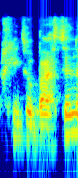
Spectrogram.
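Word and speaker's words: Gietel-Basten: I always mispronounce his name. Is Gittel, but he will say it correctly in the video that we'll see now.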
